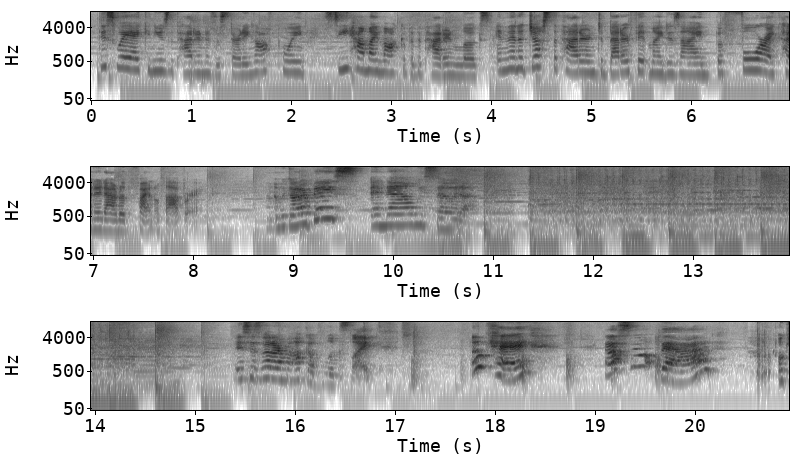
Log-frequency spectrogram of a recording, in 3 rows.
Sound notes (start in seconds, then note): 10.7 upbeat music; 11.2 sewing machine humming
